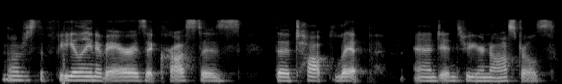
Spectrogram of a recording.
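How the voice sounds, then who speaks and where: Female meditation guide for bedtime yoga nidra: lowish pitch, very strong vocal fry, soothing and unhurried, with long pauses. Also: level tone. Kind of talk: guided sleep meditation, softly spoken instruction.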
